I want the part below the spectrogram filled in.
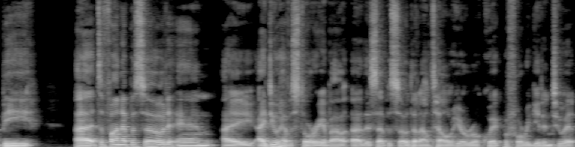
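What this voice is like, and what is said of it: Hoarse, failing voice. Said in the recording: “I'm losing my voice, I think, as you may have heard... Oh my god, I cannot speak.”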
